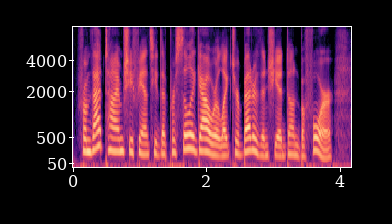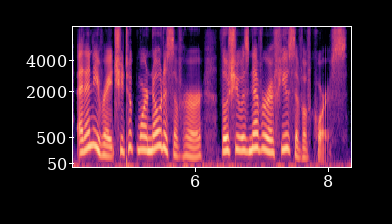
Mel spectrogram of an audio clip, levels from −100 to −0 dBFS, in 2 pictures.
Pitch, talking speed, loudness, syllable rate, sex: 220 Hz, 230 wpm, -18 LUFS, 6.3 syllables/s, female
